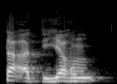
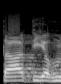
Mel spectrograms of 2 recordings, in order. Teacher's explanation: حمزہ کو جھٹکے کے ساتھ پڑھیں گے، تأتیہم، تاتیہم نہیں پڑھیں گے بلکہ حمزہ کو جھٹکے کے ساتھ پڑھیں گے، تأتیہم، تأتیہم البینہ۔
